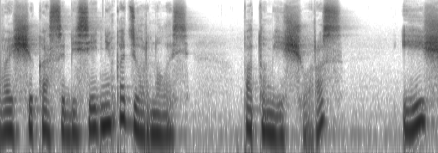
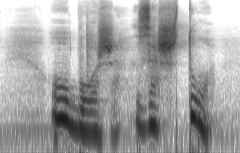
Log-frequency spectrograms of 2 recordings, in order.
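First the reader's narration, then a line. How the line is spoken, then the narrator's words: Despairing moan. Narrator (Russian): простонала в отчаянии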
